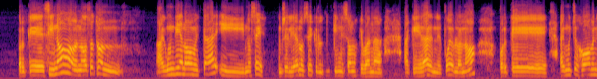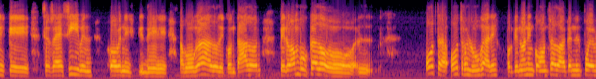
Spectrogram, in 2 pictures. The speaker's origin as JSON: {"language": "Spanish", "town": "General Paz", "country": "Argentina", "tie": "born or raised there", "said": "soy nacida y criada en General Paz, tengo 60 años"}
